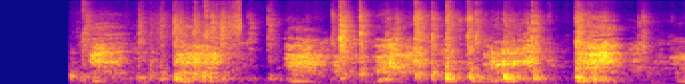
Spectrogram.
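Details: Two big dogs, a six-month-old Irish Wolfhound and a five-year-old Anatolian Shepherd, wrestling in a kitchen. Loud rough growls and snarls come in bursts of about a second, with short breaks between them.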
